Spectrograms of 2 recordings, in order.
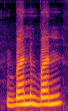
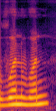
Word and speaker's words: वन वन: इसका शुद्ध उच्चारण क्या होगा? वन वन होता है या फिर वन वन होता है? तो वन वन भटकना होता है। ठीक है? वन वन नहीं होता।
